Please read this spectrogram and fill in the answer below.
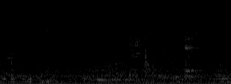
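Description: Near silence: quiet room tone with a few faint small ticks.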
